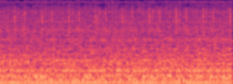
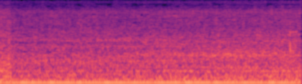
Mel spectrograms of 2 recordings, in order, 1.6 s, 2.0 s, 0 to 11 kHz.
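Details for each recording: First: 2002 Mercedes-Benz CLK 430 AMG V8 idling after new spark plugs: steady airy hiss over low rumble from a dry-rotted, leaking vacuum hose. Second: 2002 Mercedes CLK430 AMG petrol V8 after repairs for cylinder 3, 1 and 5 misfire codes: steady even low idle rumble, no stumble; a dry-rotted vacuum hose causing hissing still to fix.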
